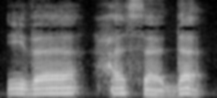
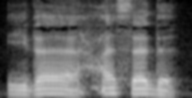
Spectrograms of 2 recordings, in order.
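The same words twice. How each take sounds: First: إذا حسد with "da" sounded at the end of حسد; final vowel pronounced. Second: إذا حسد ending "hasad", no vowel after the d; stopped on d. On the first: Teacher reading the next example unstopped, final vowel pronounced. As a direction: end حسد on an open "a", hasada. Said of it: "After the dal zabar da". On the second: Teacher reading the example with a jazm, stopped on d. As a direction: close حسد firmly on its d. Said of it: "we turn that into a jazm". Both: Shown as a demonstration.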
